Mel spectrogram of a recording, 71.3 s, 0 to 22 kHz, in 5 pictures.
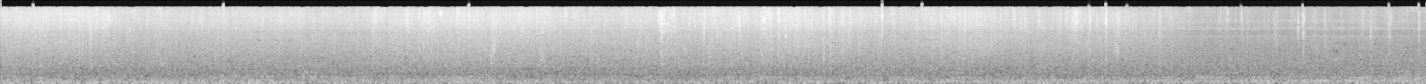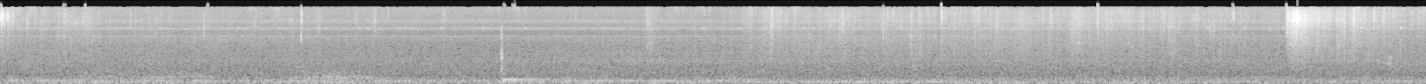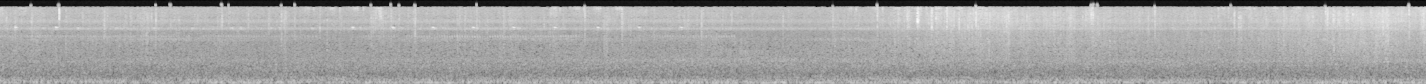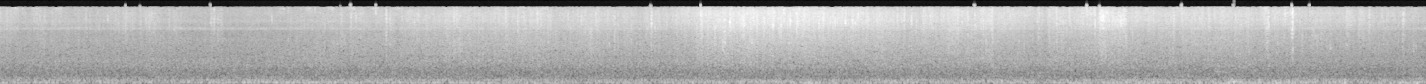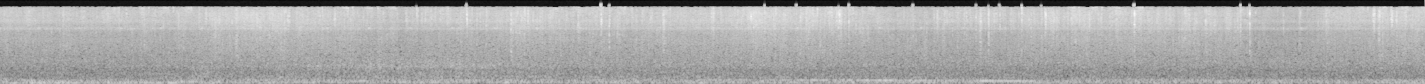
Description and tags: Stereo recording made near the Edogawa river in Matsudo, Chiba, Japan. I simply put the Zoom H2n Recorder (MS-Stereo mode) in front of some reeds, on an early october afternoon.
